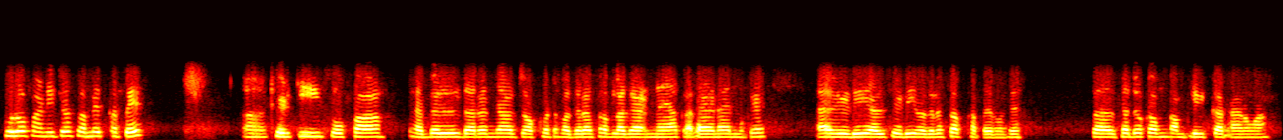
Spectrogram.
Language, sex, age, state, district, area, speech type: Sindhi, female, 30-45, Rajasthan, Ajmer, urban, conversation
